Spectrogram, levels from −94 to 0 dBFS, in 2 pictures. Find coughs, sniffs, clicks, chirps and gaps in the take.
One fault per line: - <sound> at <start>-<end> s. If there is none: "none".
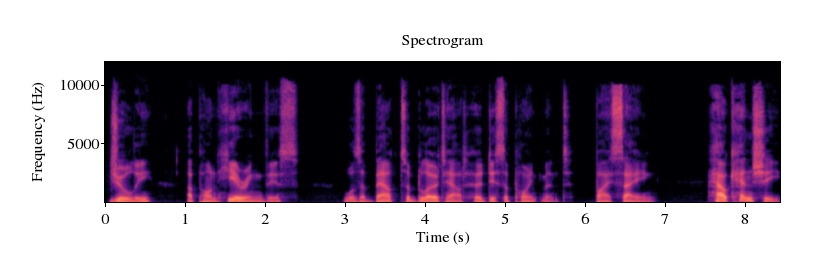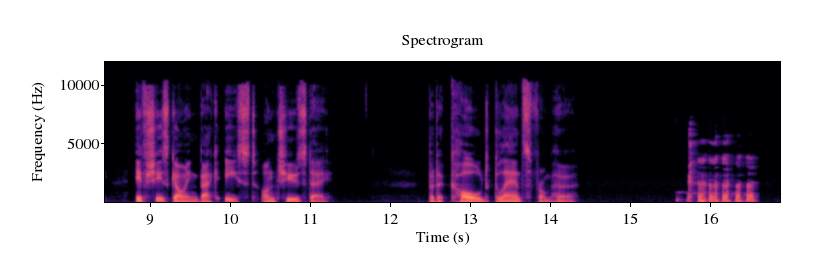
- laugh at 15.6-16.6 s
